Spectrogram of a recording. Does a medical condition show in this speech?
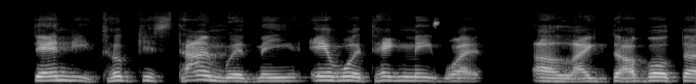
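Yes: ataxia.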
